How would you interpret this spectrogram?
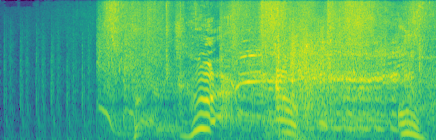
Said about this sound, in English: The horse reared up, screaming in agony as slugs pounded its body.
